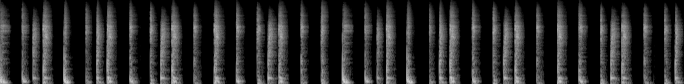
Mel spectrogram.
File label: Breakbeat 140 BPM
